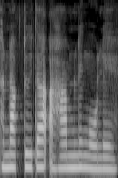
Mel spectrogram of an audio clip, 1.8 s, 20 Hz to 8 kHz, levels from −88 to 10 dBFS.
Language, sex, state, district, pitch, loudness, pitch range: Wancho, female, Arunachal Pradesh, Longding, 210 Hz, -17 LUFS, 195-215 Hz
